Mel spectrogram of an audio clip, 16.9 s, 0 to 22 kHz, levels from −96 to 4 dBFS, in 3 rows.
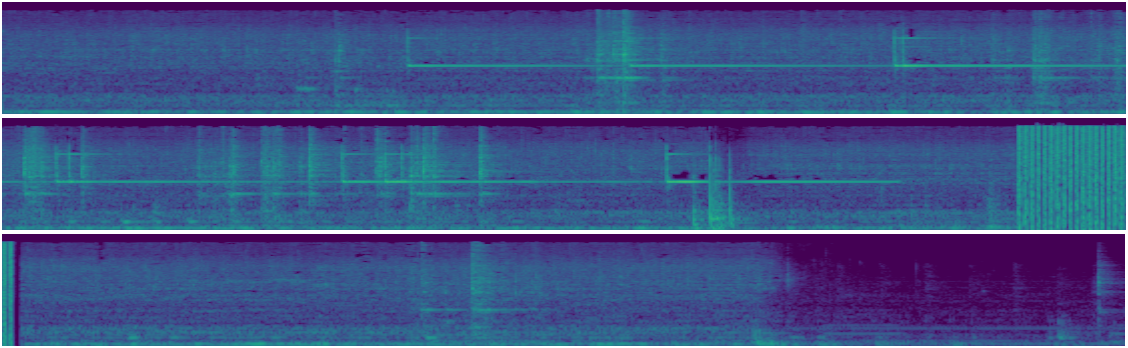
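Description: A recording of everyday sounds, and from 10.70 to 11.33 s it turns into loud, chattering static: a compressed stream played as audio. Undecoded AC-3 data is being treated as samples, giving 13.3 ms noise bursts 31.25 times a second, with silent padding between.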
